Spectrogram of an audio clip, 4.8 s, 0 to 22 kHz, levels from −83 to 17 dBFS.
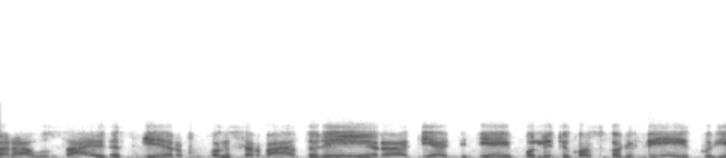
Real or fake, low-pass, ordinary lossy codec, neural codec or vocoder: real; 7.2 kHz; Opus, 24 kbps; none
